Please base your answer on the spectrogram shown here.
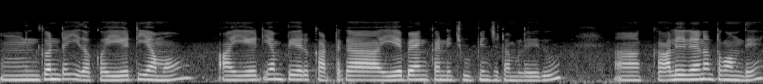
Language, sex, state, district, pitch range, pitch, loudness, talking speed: Telugu, female, Andhra Pradesh, Srikakulam, 200-225 Hz, 205 Hz, -16 LUFS, 125 wpm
